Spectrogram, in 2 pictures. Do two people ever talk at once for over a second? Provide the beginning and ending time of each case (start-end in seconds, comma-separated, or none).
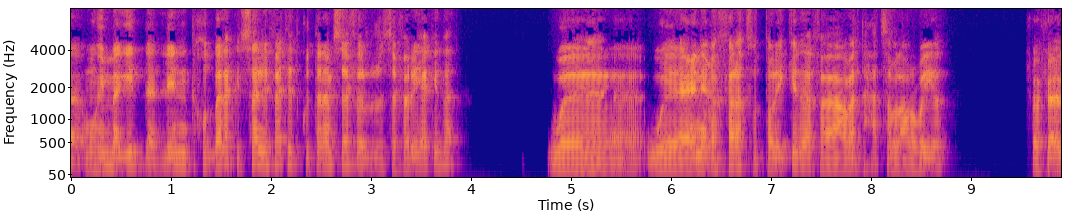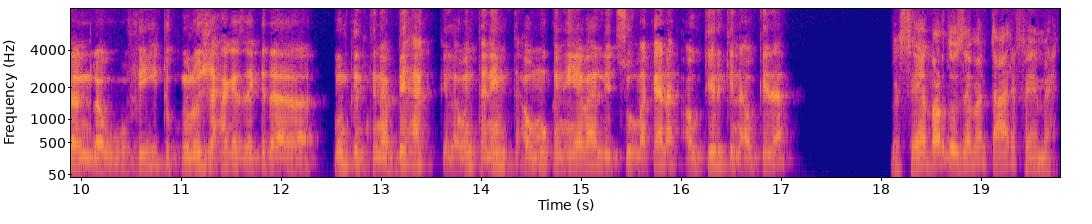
none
